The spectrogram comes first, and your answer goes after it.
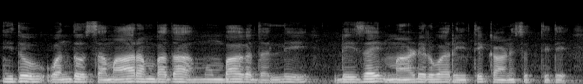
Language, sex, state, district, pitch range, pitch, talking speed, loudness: Kannada, male, Karnataka, Bangalore, 110-125 Hz, 115 Hz, 80 wpm, -16 LUFS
